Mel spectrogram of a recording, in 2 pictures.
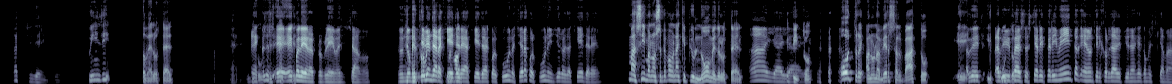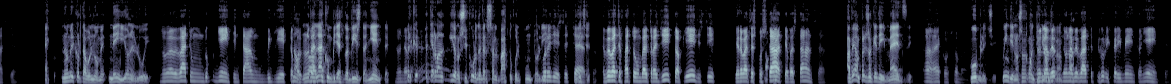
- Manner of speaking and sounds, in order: unintelligible speech; chuckle; stressed: "Oltre"; tapping; "ricordavo" said as "cordavo"; "biglietto" said as "bidietto"; drawn out: "ah"; "Avevam" said as "avean"; "insomma" said as "nsomma"; other background noise; "avevamo" said as "avam"
- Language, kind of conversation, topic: Italian, podcast, Raccontami di una volta in cui ti sei perso durante un viaggio: com’è andata?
